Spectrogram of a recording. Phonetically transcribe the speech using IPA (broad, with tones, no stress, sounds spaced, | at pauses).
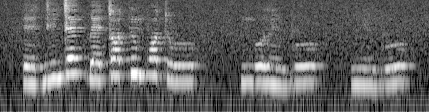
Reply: e˨ d ĩ˨˦ d ɛ˦ ɡ͡b ɛ˧ t ɔ˦ t ũ˦ b ɔ˦ t u˧ | m u˨ l ĩ˨ b u˧ | n ĩ˨ b u˨˦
